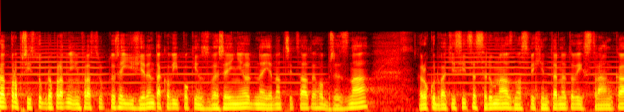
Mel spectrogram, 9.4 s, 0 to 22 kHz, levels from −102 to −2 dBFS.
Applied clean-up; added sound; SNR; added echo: none; Trumpet; 18 dB; none.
